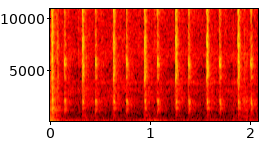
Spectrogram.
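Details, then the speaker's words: 2012 Hyundai i10, ignition on, indicators not actually flashing: rapid indicator relay clicks about six per second, like hyper-flash from a broken bulb; indicating left works normally. "all that clicking noise which is basically sounds like the indicator are flushing but they're not it also sounds like when you have like a broken bulb and you indicate it will just do all that fast blinking"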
